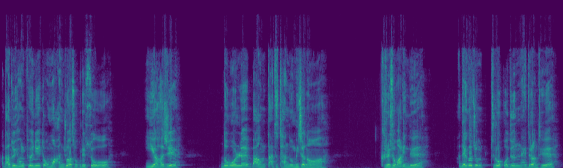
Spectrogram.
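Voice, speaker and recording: A man's voice: fairly high pitch, natural voice. A man playing a smug, scheming con artist in a radio drama, coaxing an old school friend and then hurling abuse once he is caught. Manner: wheedling and brazen, turns to abuse when caught.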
